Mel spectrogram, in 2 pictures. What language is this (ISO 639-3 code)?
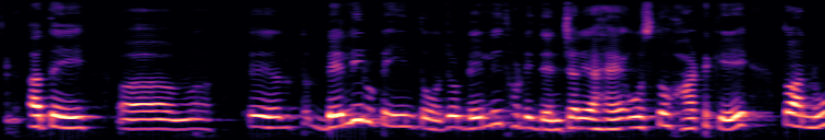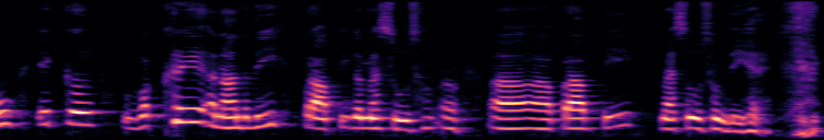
pan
